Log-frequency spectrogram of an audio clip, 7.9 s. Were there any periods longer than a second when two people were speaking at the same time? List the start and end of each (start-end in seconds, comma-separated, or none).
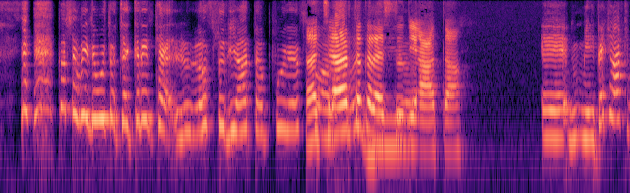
3.8-5.3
